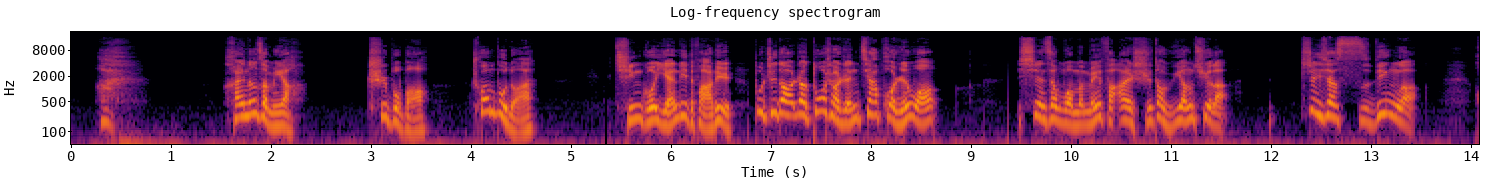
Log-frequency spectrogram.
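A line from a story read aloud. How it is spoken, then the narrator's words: Stunned, sighing. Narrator (Chinese): 吴广被陈胜的问题问得一愣，叹了口气，答道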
